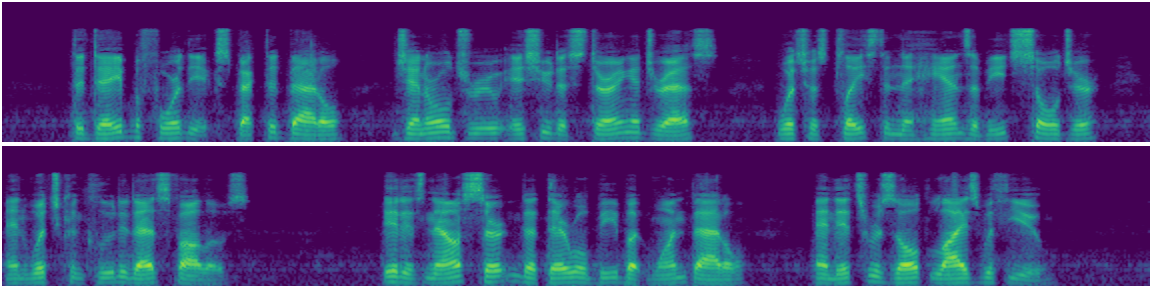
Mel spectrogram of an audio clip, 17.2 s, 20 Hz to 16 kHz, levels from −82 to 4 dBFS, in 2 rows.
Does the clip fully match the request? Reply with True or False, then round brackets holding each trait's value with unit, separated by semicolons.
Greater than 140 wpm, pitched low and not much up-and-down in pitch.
True (150 wpm; 120 Hz; 2.2 semitones)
